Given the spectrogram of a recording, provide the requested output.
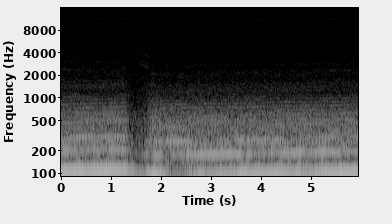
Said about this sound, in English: Oh yeah, we're getting this goddamn truck fast. I guess this engine is definitely not too slow. I think it's handling it perfect. Absolutely perfect.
